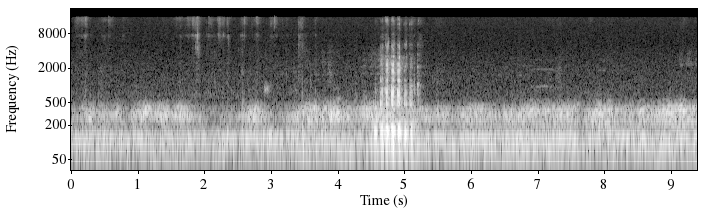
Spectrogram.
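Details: Crying from day-old lambs, less than five hours old, walking and nursing with their mother: one brief rough bleat rises out of a murmuring low background midway through.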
